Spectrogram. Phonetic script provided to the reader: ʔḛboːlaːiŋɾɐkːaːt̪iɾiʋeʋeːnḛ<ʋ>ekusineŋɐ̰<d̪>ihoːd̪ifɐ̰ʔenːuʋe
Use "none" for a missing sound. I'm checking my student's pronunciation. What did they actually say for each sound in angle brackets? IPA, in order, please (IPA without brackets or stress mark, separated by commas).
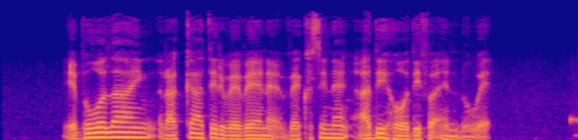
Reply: ʋ, d̪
